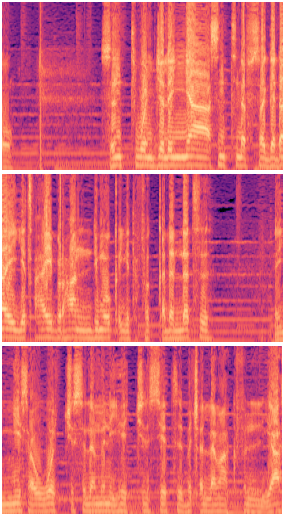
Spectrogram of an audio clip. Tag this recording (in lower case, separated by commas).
speech, music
